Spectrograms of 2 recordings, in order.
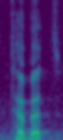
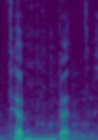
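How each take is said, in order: First: The b sound is short and single. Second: The b sound is held and doubled. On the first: The speaker calls it wrong. "this example is tabat" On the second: The speaker calls it right. "the correct pronunciation would be tabbat"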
